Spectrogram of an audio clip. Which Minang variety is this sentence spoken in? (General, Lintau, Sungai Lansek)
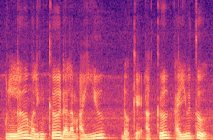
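Lintau. The vowels sound heavier and further back. "Sementara bahasa Minang Lintau"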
